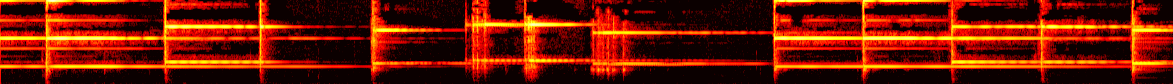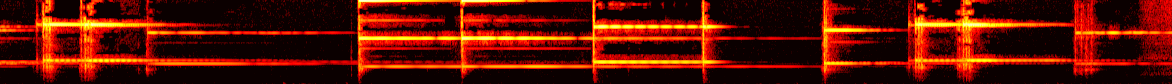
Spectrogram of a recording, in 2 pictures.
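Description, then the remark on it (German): Two bicycle bells held in the hand ring in turns, bright metallic dings alternating and overlapping in a lively, uneven rhythm, clear with no talking. “Wenn man die Klingeln jetzt in der Hand hat und dann eine klingelt, dann die andere und dann wieder immer abwechselnd oder durcheinander, das klingt dann richtig lustig.”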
